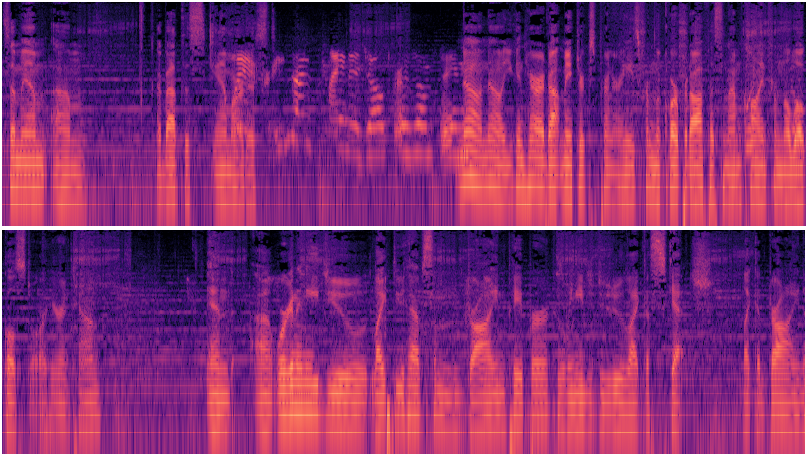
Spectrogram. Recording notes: Prank Phone Calls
